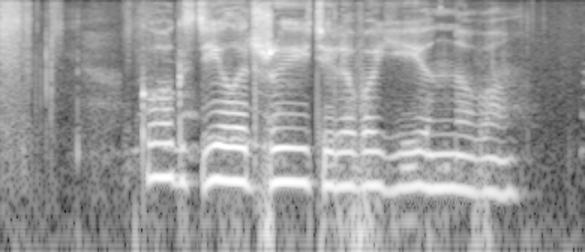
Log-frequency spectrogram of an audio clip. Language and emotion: Russian, sad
